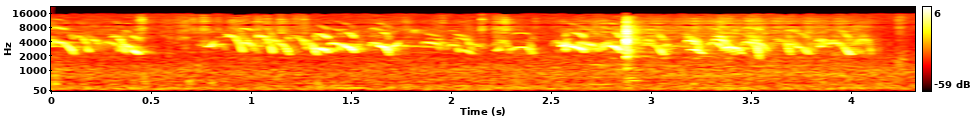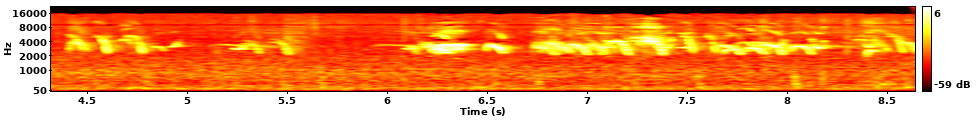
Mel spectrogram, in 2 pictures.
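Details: Dense peeping from two-week-old chicks, rapid high chirps packed together and overlapping, a sharp click near the third second, the chatter swelling again toward the end.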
